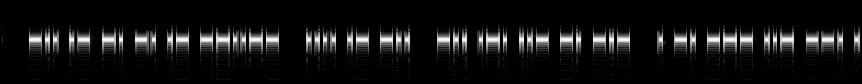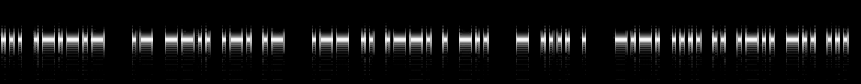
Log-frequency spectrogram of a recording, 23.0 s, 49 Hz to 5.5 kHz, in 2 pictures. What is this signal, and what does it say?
Morse code, heard as a keyed tone, about 22 wpm, 600 Hz. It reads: DANNA, HAD DRUNK ENOUGH. AZRA WIPED THE CHILDS
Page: Romanen Never af Ken Follet på engelsk.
